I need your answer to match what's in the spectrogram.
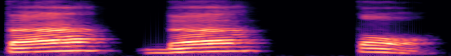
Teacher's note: ta da th itu adalah ujung lidah menyentuh bagian gigi seri tempat tumbuhnya gigi seri jadi di bawah gusi atau di tengah-tengah itu tersentuh giginya tersentuh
